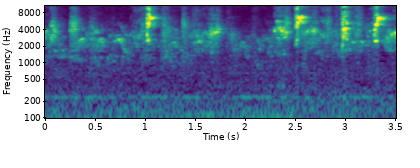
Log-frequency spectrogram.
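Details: Escaped-bird lure sound of a lovebird: sharp, piercing chirps, one at one second, then a rapid cluster of four shrill notes in the final second, with soft chatter in between.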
